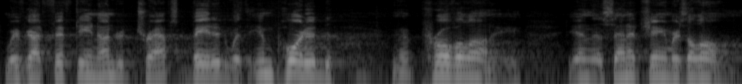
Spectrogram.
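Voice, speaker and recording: Man playing a high-voiced, earnest government aide. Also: takes it slowly. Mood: sober. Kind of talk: comic science-fiction radio play acting. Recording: echoey hall with long reverb.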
